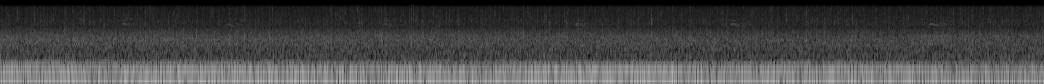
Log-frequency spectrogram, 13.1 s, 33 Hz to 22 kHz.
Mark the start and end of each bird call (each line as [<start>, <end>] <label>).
[1.33, 1.83] Yellow-bellied Sapsucker (Sphyrapicus varius)
[2.73, 3.13] Yellow-bellied Sapsucker (Sphyrapicus varius)
[4.63, 5.03] Yellow-bellied Sapsucker (Sphyrapicus varius)
[7.03, 7.53] Yellow-bellied Sapsucker (Sphyrapicus varius)
[8.93, 9.43] Yellow-bellied Sapsucker (Sphyrapicus varius)
[11.43, 11.93] Yellow-bellied Sapsucker (Sphyrapicus varius)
